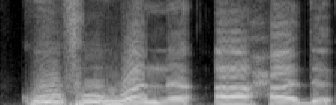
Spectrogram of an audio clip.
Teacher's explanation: कुफुवन अहद, तनवीन के बाद हुरूफ हल्की के 6 हरफों में से हमज़ा आ रहा है, जल्दी से अदा करेंगे। इज़हार का कायदा लगेगा, गुन्ना मद्दा इख्फा नहीं होगा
